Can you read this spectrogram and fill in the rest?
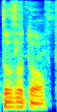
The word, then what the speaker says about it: Düsseldorf: Düsseldorf.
